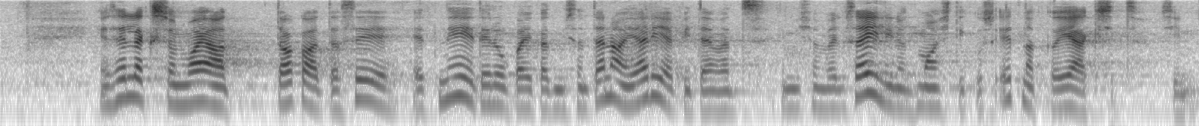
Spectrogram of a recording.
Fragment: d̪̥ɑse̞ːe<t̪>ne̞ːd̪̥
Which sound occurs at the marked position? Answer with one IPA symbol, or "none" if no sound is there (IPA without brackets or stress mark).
t̪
